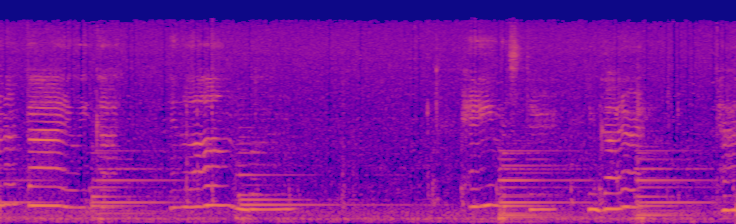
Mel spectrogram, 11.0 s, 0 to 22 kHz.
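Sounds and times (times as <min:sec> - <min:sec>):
digital keyboard chord: 0:00.0 - 0:06.2.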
